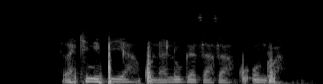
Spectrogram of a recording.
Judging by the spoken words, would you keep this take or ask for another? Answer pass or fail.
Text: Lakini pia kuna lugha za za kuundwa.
pass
